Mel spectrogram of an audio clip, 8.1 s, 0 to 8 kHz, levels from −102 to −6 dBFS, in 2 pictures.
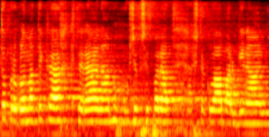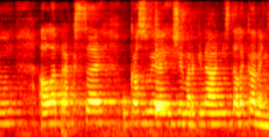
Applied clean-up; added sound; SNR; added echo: none; Cowbell; 6 dB; reverberation time 0.7 s.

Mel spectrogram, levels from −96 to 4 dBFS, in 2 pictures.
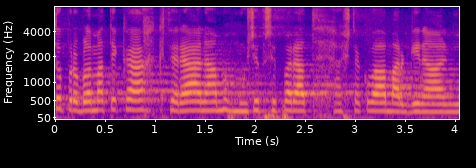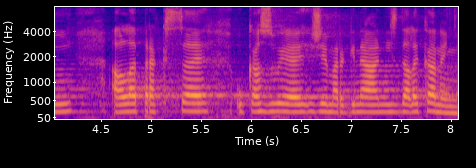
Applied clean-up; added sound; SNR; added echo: none; none; none; none.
